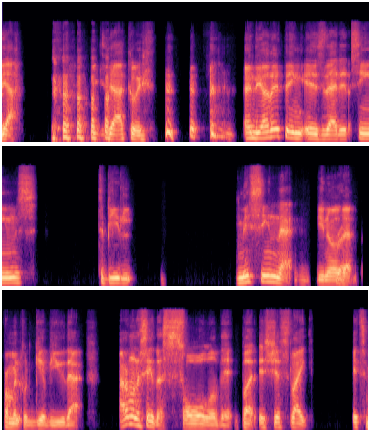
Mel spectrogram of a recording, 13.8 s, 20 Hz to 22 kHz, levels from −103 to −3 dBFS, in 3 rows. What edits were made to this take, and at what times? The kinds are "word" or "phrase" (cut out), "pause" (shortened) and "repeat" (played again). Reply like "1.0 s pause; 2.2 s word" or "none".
4.4 s word; 8.4 s word; 9.1 s pause; 9.4 s word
